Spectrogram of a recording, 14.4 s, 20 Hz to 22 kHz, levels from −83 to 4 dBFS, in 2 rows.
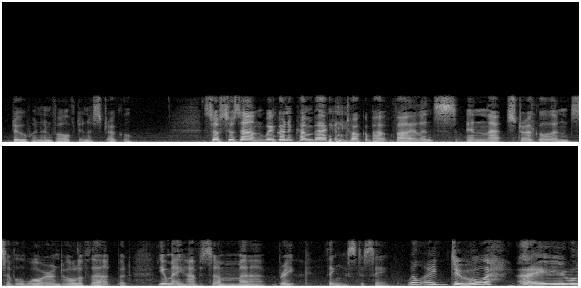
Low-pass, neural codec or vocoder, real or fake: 7.2 kHz; none; real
